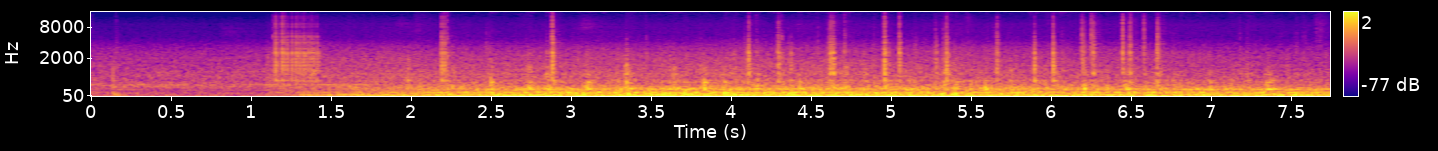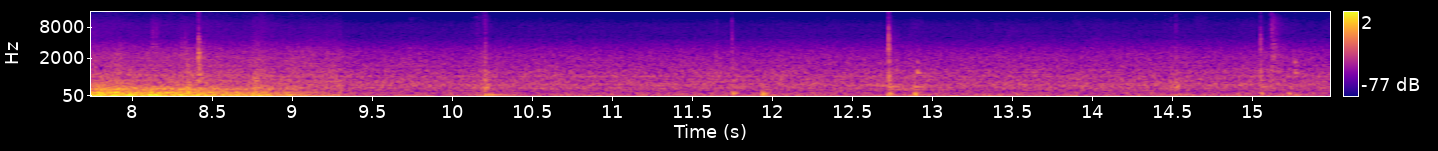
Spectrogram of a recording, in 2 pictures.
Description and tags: Cart RBR 4
A wooden book cart rolls on a wooden library room floor.
field-recording, library, roll, wood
